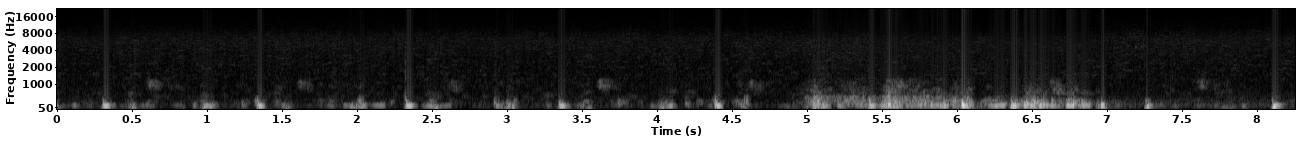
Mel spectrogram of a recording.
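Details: Empty stomach noises and heartbeat: repeated low heartbeat thumps, somewhat irregular in spacing, with a stretch of low gurgling stomach rumble partway through.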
